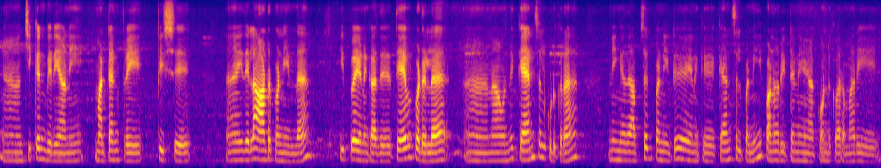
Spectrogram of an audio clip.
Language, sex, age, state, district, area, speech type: Tamil, female, 60+, Tamil Nadu, Dharmapuri, urban, spontaneous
